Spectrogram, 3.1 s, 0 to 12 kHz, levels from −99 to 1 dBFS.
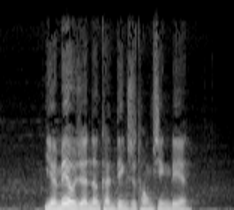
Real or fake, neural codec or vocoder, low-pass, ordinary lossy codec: real; none; 10.8 kHz; Opus, 64 kbps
